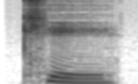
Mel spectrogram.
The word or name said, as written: key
